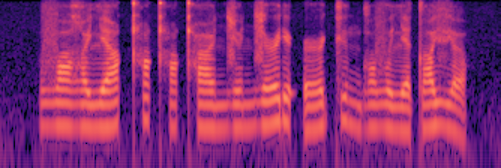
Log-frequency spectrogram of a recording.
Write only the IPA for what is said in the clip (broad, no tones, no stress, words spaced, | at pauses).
vɒʁø lʲaqʰa qʰɒqʰønzø nzə˞ɾʲə˞ ʔə˞kʲo ŋɡɔvo lʲat̪ɒvʲɒ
